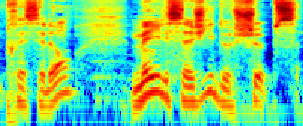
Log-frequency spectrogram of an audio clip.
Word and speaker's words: Schoeps: mais il s'agit de chops alors c'est pas chaud ça parce que on a tendance à se tromper sur la prononciation moi le premier dans l'épisode précédent mais c'est bel et bien chips c'est une entreprise de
